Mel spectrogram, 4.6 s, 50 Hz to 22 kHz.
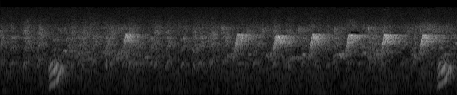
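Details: Indian scops owl in the Aravali hills near Sikar, Shekhawati, Rajasthan, India, June 2021: two short, rising, croaking notes about four seconds apart, amid repeated high buzzy bursts from another caller.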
